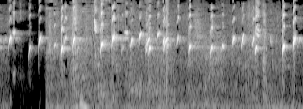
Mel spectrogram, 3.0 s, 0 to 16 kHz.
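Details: Goldfinch in 2022, singing to excite other goldfinches. After a short pause, clear high chirps and whistled notes follow each other rapidly in a lively, bouncing twitter.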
